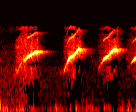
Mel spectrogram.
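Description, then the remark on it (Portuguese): Three loud, sharp finger whistles in quick succession, each sweeping upward in pitch and lasting about half a second, with faint low rumble beneath. “Tipo, era uns assobio como aquele lá, que tipo, você coloca o dedo na boca e solta um assobio imenso.”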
